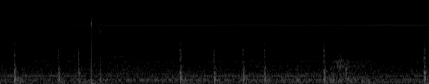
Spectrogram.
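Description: Near silence: a faint steady electrical hum and high whine, with light, irregular ticks of a stylus writing on a tablet screen.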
